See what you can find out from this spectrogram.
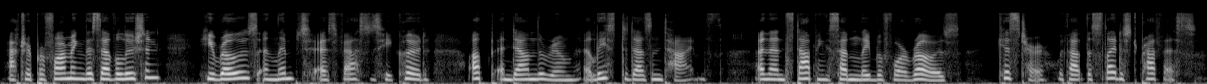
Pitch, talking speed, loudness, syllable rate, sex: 235 Hz, 175 wpm, -19 LUFS, 5.3 syllables/s, female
